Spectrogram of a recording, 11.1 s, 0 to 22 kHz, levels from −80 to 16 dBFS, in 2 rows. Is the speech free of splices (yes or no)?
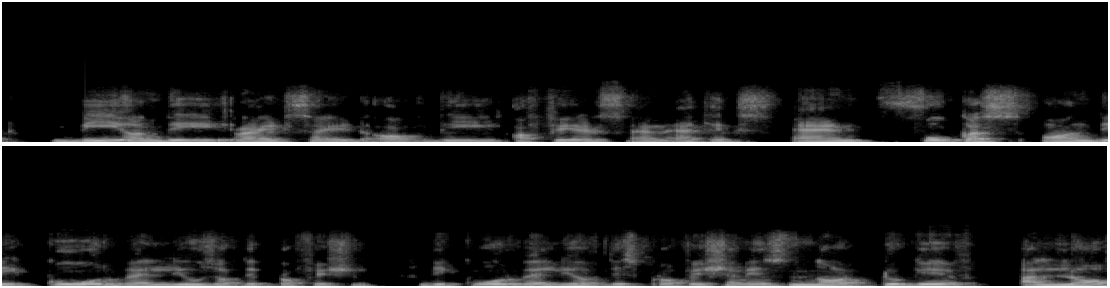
yes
